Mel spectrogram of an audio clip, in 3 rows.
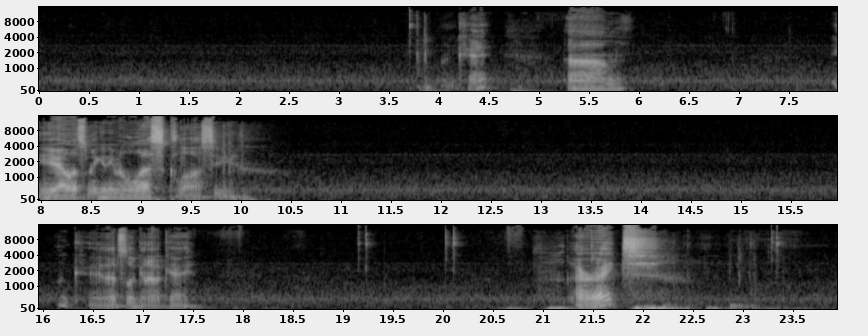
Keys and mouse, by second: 8.1-9.7 drag, 13.9 middle click, 17.4 middle click, 19.2 click, 21.1-23.2 middle drag, 22.9 ctrl+s.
